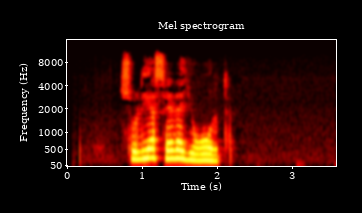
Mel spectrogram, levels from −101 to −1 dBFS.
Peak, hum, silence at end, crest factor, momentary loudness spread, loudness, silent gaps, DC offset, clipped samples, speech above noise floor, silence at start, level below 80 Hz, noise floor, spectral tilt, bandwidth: -4 dBFS; none; 1.55 s; 16 dB; 7 LU; -18 LUFS; none; under 0.1%; under 0.1%; 58 dB; 0.75 s; -76 dBFS; -76 dBFS; -7.5 dB/octave; 10.5 kHz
